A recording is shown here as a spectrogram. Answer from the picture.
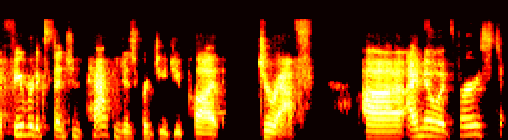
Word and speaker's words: ggiraph: I was pronouncing this GG iff uh but shortly afterwards learned that it's actually pronounced or intended to be pronounced as giraffe um so if you're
